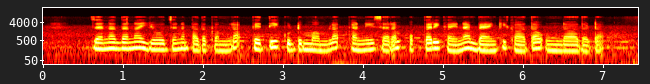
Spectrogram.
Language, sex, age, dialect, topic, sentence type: Telugu, female, 18-24, Southern, banking, statement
